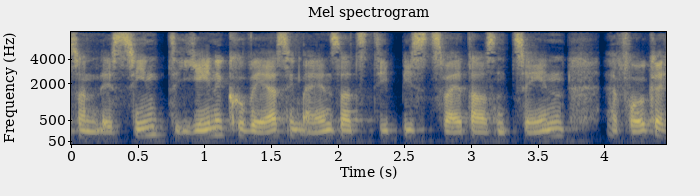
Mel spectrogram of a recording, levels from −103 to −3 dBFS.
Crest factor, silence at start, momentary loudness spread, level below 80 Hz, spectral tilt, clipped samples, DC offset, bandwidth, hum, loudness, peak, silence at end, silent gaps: 16 dB; 0 s; 9 LU; -78 dBFS; 0.5 dB/octave; under 0.1%; under 0.1%; 8 kHz; none; -26 LUFS; -12 dBFS; 0 s; none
